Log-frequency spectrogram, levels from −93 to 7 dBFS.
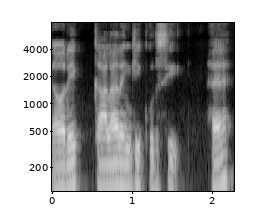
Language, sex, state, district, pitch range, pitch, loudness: Hindi, male, Jharkhand, Palamu, 105-115 Hz, 110 Hz, -18 LUFS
